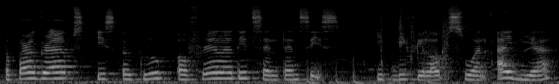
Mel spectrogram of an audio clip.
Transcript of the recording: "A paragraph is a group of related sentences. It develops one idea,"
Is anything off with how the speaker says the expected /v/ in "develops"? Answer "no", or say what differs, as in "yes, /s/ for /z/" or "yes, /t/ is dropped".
yes, /f/ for /v/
